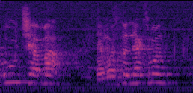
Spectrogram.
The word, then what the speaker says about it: Ujamaa: We have, it's pronounced Ujamaa.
